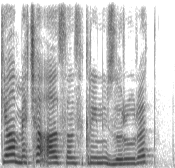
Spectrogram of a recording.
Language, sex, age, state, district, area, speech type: Kashmiri, female, 18-30, Jammu and Kashmir, Budgam, rural, read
